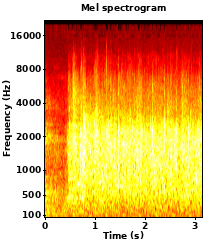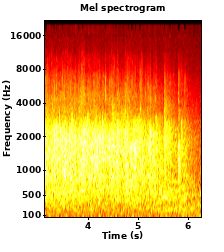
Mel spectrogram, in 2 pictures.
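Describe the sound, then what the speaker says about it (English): Conference audience at a 1996 team conference breaking into applause for a colleague, a dense, even roar of many hands clapping that starts abruptly and holds steady for several seconds. "A little applause for Tim."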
